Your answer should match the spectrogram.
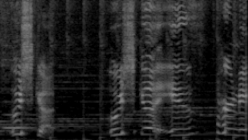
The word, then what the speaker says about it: Ushka: I was telling you the difference between spelling for your pronunciation. Oh, I'm You have me dying right now. I So, it's Ushka.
